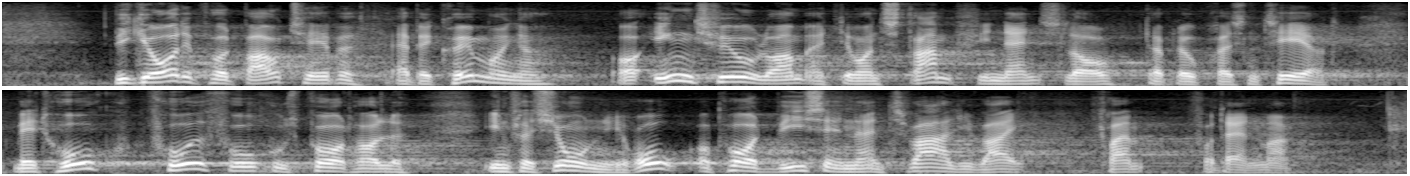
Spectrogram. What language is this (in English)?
Danish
